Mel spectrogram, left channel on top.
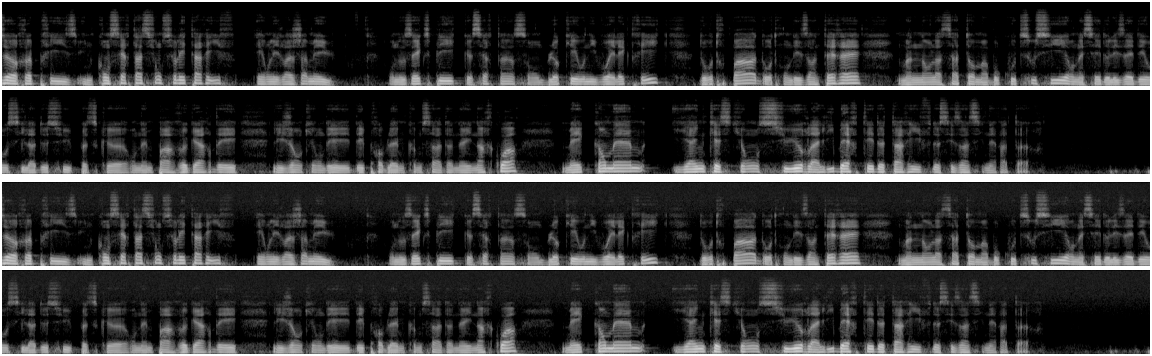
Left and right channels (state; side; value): noise; right; hiss, 24 dB below the sound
